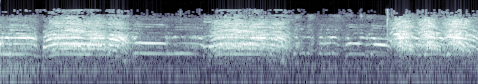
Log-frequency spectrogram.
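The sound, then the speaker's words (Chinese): Crowd of protesters loudly shouting slogans outside a royal palace in London during a state visit, against Chinese human-rights policy. Massed voices surge in three strong bursts with short, slightly quieter lulls between them. “白金汉宫外面，白天和夜晚都有抗议者高声呐喊，抗议中国当局压制人权”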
